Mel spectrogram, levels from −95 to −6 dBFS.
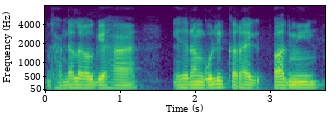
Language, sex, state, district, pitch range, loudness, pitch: Hindi, male, Jharkhand, Palamu, 100-110 Hz, -18 LUFS, 105 Hz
